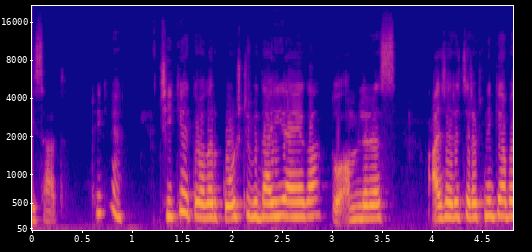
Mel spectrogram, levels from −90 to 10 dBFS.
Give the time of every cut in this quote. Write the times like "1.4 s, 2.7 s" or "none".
1.1 s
